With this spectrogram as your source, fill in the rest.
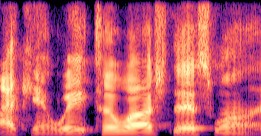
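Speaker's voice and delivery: sarcastic, put-on robotic voice. Retelling own past sarcastic reaction to news: sarcastic robot voice. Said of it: "I said in my robot, "What the fuck" voice".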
